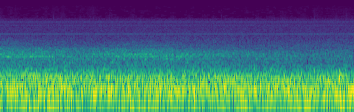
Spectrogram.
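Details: Steady low rumble of background noise, like distant traffic or wind, with no animal calls heard.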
